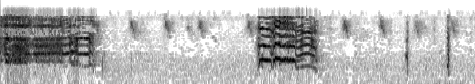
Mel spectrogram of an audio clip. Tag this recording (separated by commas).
Animal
